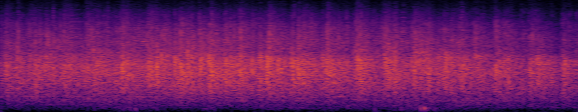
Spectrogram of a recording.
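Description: Steady applause from a large audience, loud and continuous throughout, with no voices rising above the clapping.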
